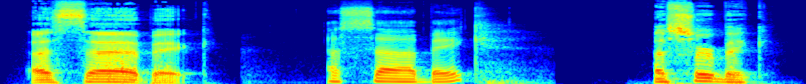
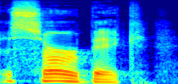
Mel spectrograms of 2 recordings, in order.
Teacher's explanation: again acerbic and his British English acerbic acerbic acerbic and acerbic in American English the r always gets pronounced a little bit harder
